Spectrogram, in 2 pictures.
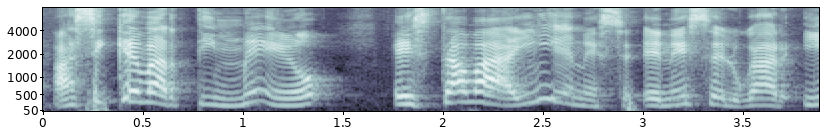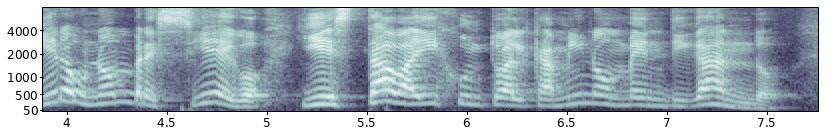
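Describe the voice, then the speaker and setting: A woman preacher giving a sermon, retelling a Bible story and asking her listeners rhetorical questions. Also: on the high side. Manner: addresses listeners as brothers and sisters with rhetorical questions.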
